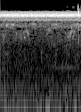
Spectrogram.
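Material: Nothing is struck.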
